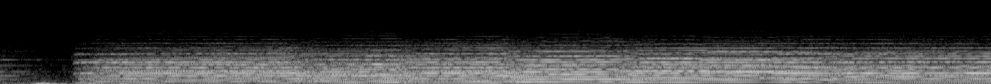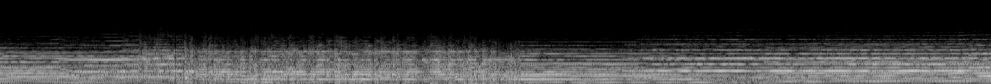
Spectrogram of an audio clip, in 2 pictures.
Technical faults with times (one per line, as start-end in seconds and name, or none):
11.30-15.19 call bitrate drop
